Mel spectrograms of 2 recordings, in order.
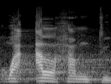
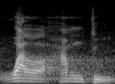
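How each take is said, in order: First: A glottal stop separates wa from alhamdu. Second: Wa links straight into lhamdu with no break. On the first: The speaker calls it wrong. "tidak wa alhamdu" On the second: The speaker calls it right. "menjadi walhamdu"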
